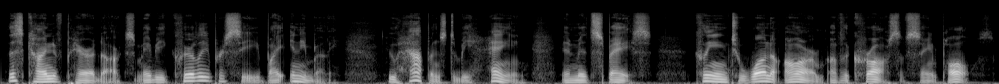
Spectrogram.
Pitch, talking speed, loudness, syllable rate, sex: 95 Hz, 170 wpm, -19 LUFS, 4.9 syllables/s, male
